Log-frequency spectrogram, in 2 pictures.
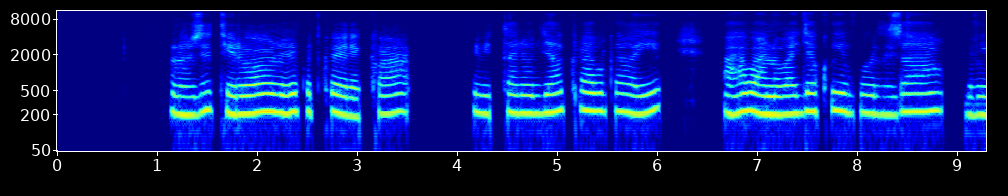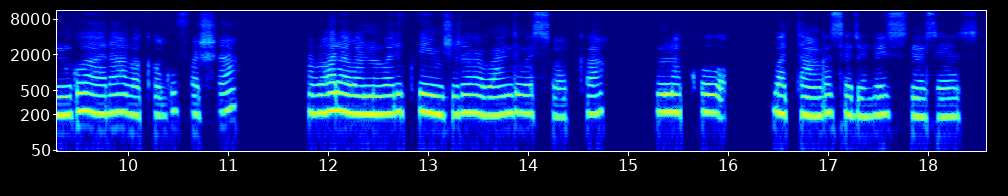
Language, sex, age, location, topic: Kinyarwanda, female, 18-24, Kigali, health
